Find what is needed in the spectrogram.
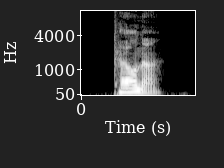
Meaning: nominative/accusative/genitive plural of Korn
- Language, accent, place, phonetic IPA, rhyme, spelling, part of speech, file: German, Germany, Berlin, [ˈkœʁnɐ], -œʁnɐ, Körner, noun / proper noun, De-Körner.ogg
